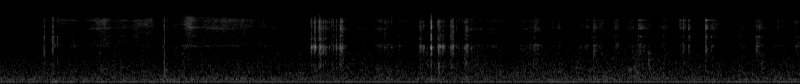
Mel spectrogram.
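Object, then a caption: Deer antler chew. A pale, solid, forked deer antler dog chew is held in the hands while fingernails scratch and rub along its surface. The result is quiet, bright, dry scratching with short bursts of sharp clicking scrapes near 3 and 4.3 seconds. A faint steady low hum runs underneath throughout.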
